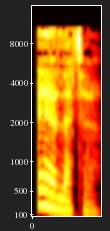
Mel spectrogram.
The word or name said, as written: air letter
